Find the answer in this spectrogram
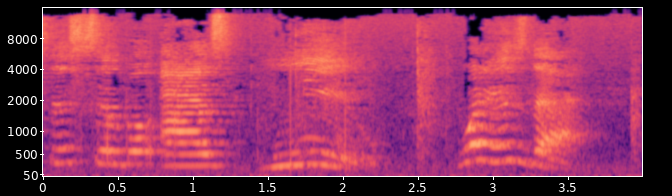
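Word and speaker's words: μ: okay our symbol for our population mean we pronounce this symbol as mu what is that it's basically you guys your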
